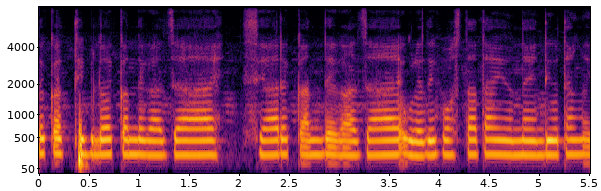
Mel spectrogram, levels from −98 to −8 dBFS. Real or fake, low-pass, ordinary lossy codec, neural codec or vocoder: real; none; none; none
